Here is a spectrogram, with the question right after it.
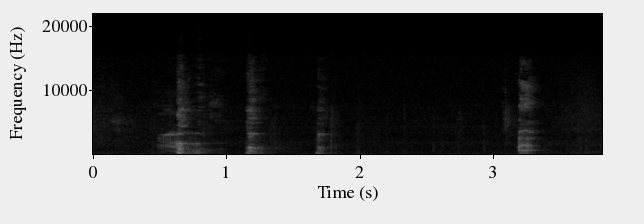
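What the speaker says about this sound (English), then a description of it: "I'm sorry, I'm coughing." Four short, dry coughs spaced out over a few seconds, close and moderately loud, with a quiet background between them.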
